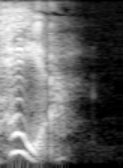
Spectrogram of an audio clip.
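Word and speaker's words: Haigha: His name is Heia." – He pronounced it so as to rhyme with Mayor.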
